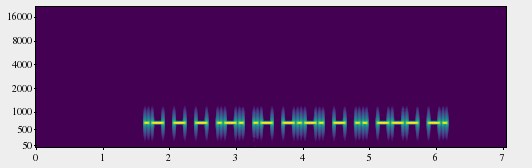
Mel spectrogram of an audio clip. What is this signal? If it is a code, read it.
Morse code, heard as a keyed tone, about 21 wpm, 700 Hz. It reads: ATTRACTION
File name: practice / 22wpm / 10 Letter Words - First 3 Letters Given - 22wpm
